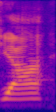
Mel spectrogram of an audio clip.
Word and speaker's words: Yahuah: The first two letters are pronounced as Yah. In the English letters, we would use the YAH, which will give us what these two letters would sound like.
